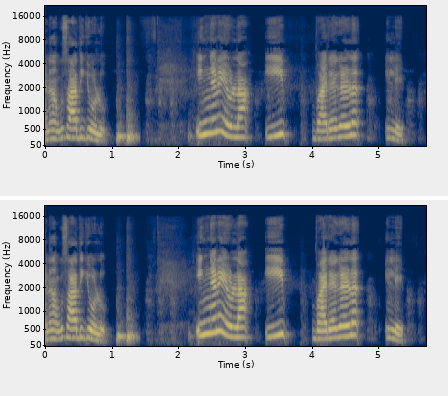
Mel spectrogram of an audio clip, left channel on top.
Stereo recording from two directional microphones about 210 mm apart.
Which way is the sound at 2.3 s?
30° right (ahead or behind).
